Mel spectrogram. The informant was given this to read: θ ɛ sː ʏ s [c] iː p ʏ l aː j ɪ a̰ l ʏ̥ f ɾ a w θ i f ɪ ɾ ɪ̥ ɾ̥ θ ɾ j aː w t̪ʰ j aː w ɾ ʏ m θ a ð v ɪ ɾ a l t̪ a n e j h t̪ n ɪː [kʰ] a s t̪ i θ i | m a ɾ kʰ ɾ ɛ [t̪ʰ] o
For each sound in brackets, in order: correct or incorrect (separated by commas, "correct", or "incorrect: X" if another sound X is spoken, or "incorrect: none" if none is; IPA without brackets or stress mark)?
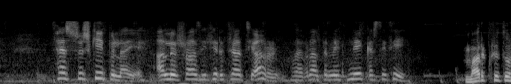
correct, incorrect: k, incorrect: t̪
